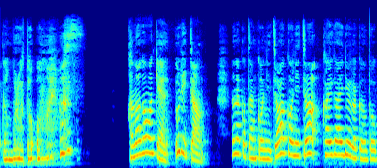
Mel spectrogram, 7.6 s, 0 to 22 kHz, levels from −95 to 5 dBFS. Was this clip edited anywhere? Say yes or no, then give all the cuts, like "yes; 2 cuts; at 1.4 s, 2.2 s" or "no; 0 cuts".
yes; 1 cut; at 2.2 s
